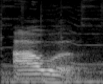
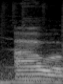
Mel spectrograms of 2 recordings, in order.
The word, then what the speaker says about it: hour: right time okay again another word with the h letter but without the H sound hour hour pronounce the same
